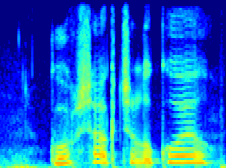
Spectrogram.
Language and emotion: Russian, sad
